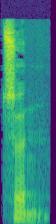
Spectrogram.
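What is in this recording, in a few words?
"cun3", Chinese; Cours-de-Chinois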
